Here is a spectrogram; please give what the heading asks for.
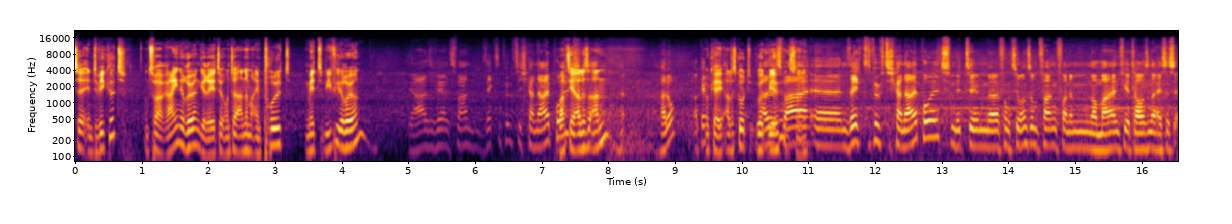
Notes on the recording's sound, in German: Studioszene19 Live. Unser erster Podcast, live von der Studioszene.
